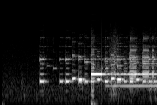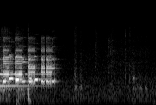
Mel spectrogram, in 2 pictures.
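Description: A short electronic melody of quick, high notes, much like a phone ringtone, starting just under a second in and stopping after about three and a half seconds, with a sharp click about two seconds in.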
